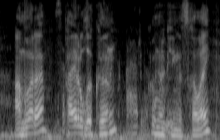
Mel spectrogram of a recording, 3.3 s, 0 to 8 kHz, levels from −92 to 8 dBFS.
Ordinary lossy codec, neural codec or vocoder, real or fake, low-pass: none; codec, 16 kHz, 8 kbps, FunCodec, trained on LibriTTS, 25 frames a second; fake; none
